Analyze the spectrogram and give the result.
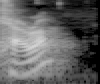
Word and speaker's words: CARAT: And the agency I work for is called CARAT. And we, C-A-R-A-T though, but the T is silent.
